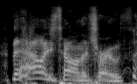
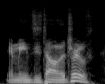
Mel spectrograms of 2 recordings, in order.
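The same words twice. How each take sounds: First: Imitated indignant disbelief; mock outrage. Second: Said in the usual way. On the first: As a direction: play a boss refusing to believe it. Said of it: "And Vince is losing it".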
